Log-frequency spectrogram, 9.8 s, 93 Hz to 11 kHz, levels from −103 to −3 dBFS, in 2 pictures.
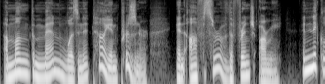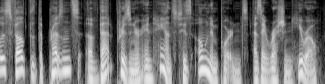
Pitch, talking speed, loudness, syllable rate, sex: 140 Hz, 185 wpm, -19 LUFS, 5.9 syllables/s, male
